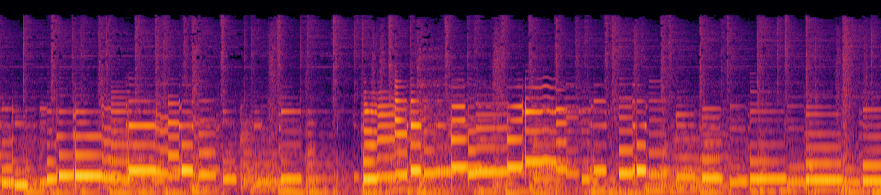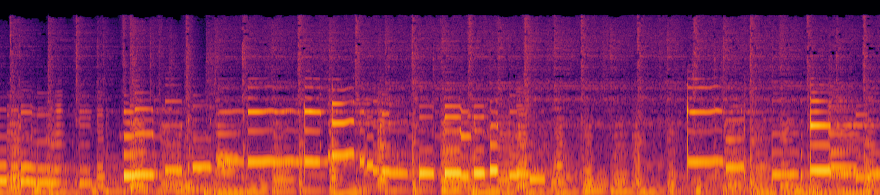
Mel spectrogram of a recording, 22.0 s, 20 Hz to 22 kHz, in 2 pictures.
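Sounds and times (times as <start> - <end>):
backing track with bass line: 0.0 - 22.0
electric guitar jazz solo: 0.0 - 22.0.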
